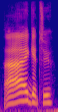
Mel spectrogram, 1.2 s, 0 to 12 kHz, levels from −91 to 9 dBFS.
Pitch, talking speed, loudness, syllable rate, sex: 195 Hz, 155 wpm, -15 LUFS, 3.2 syllables/s, female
